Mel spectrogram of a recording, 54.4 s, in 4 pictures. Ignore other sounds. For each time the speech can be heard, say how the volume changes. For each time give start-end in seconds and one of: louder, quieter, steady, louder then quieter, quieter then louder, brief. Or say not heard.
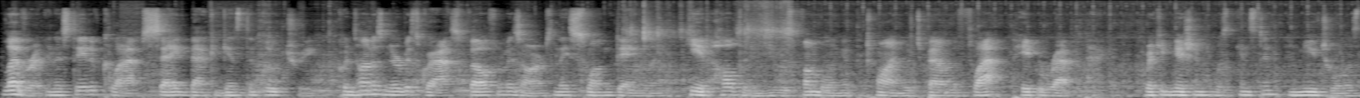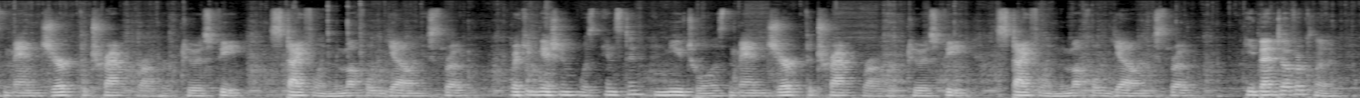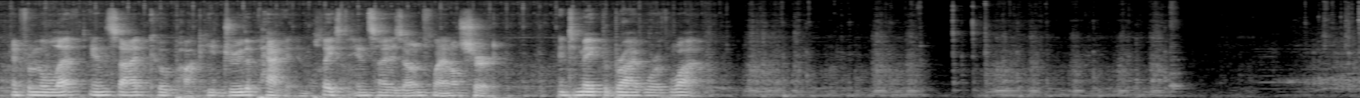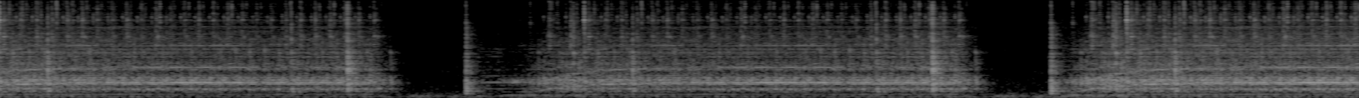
0.0-34.2 steady.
